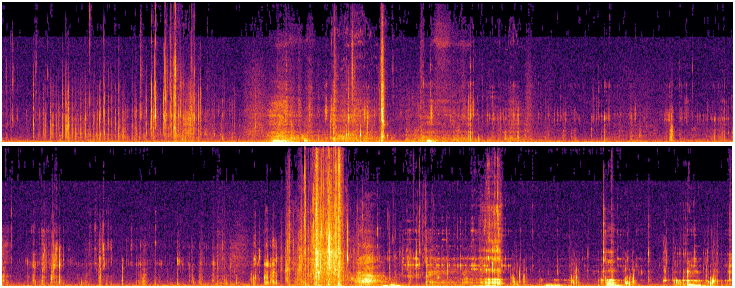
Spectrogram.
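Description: Close-miked chewing of a McDonald's cheeseburger, soft wet mouth sounds with occasional crunches. A brief louder noise comes about two-thirds of the way through, and there are a few low gulps near the end as she drinks cola from a glass mug.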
